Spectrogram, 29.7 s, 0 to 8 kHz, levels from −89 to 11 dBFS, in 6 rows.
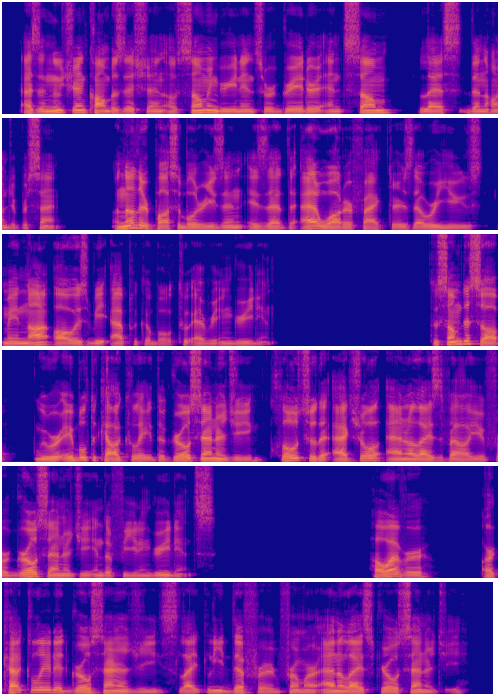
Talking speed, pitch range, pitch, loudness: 145 wpm, 110-135 Hz, 115 Hz, -25 LUFS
